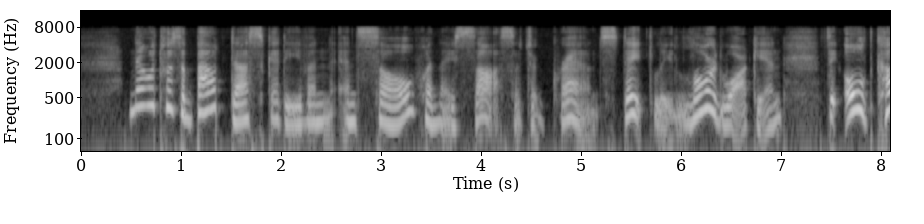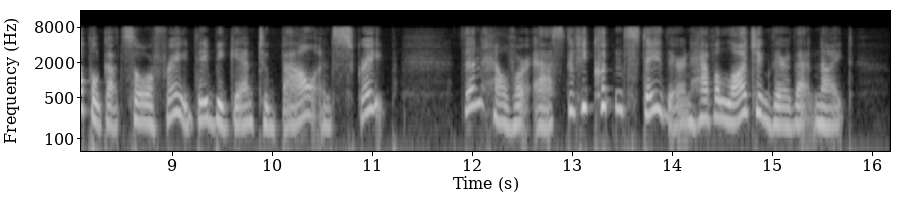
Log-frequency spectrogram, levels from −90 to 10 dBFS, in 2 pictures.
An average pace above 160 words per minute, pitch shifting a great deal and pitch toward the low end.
No: average, 170 wpm; wide, 8.0 semitones; high, 215 Hz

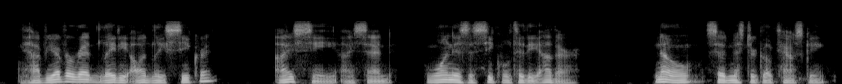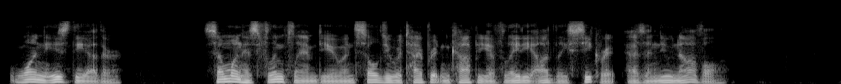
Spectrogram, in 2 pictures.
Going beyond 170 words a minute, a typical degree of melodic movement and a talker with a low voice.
No: average, 165 wpm; average, 4.5 semitones; very low, 90 Hz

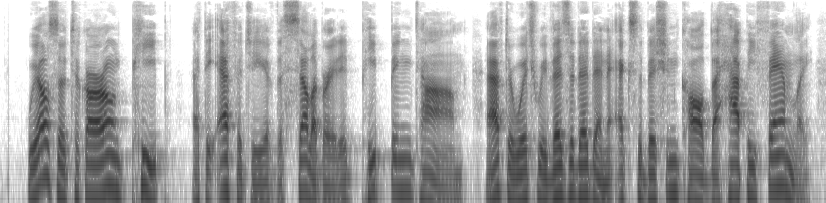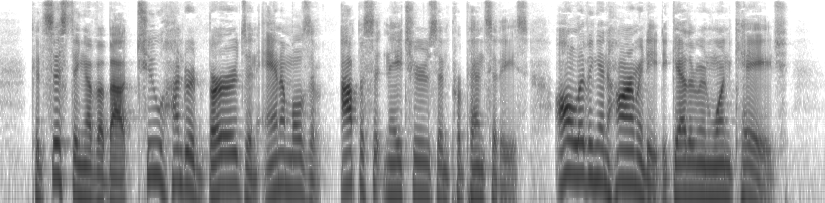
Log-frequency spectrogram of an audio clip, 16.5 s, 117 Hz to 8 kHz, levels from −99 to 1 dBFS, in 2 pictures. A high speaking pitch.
No: low, 130 Hz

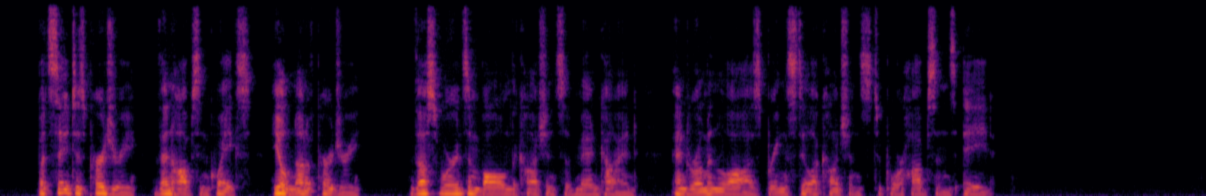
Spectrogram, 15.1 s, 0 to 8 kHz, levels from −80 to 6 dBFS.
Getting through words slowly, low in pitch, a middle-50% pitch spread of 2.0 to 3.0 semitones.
Yes: slow, 115 wpm; low, 105 Hz; narrow, 2.6 semitones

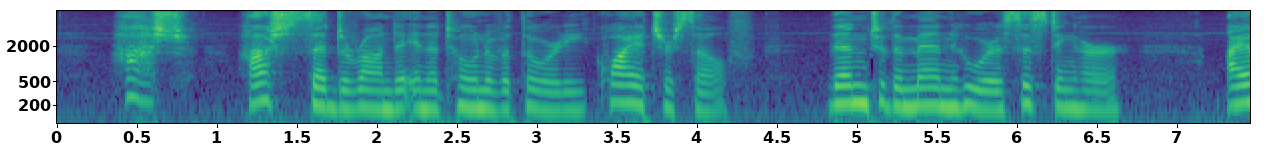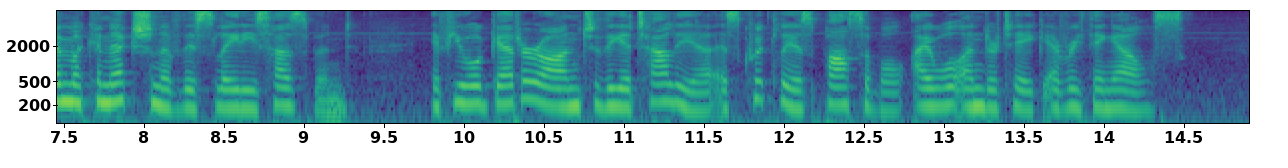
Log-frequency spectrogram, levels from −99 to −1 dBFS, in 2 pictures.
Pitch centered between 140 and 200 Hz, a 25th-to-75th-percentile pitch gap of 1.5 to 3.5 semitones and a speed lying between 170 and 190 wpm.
Yes: high, 190 Hz; average, 3.0 semitones; average, 180 wpm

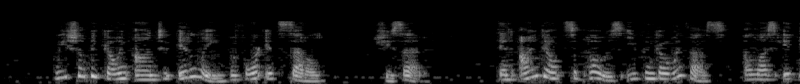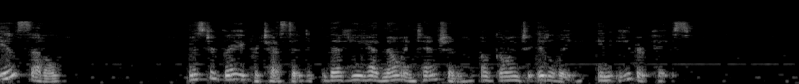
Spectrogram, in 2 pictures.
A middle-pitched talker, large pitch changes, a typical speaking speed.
No: high, 225 Hz; wide, 7.6 semitones; average, 150 wpm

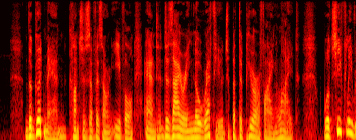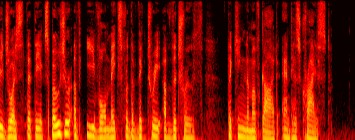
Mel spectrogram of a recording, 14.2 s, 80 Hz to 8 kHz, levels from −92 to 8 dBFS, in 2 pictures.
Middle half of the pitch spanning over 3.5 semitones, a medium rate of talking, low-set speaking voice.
Yes: average, 4.1 semitones; average, 160 wpm; low, 120 Hz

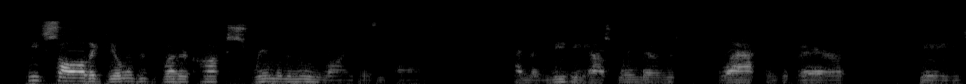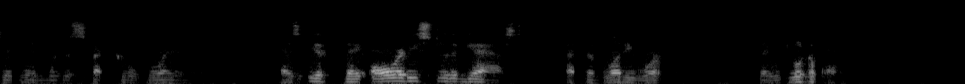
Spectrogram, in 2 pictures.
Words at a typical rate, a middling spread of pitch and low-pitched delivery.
No: slow, 125 wpm; average, 4.4 semitones; low, 110 Hz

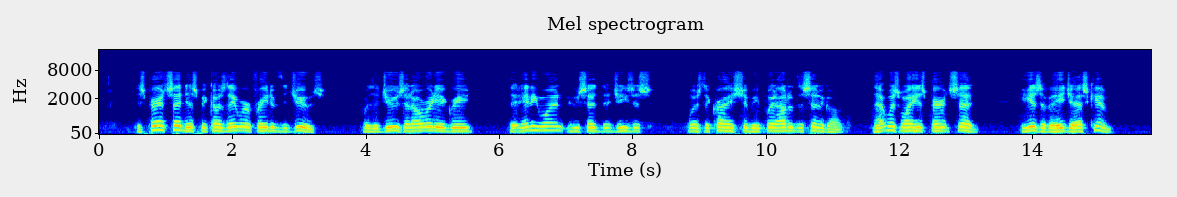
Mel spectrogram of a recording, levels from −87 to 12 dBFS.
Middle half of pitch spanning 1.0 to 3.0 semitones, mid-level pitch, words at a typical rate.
Yes: narrow, 2.6 semitones; medium, 160 Hz; average, 175 wpm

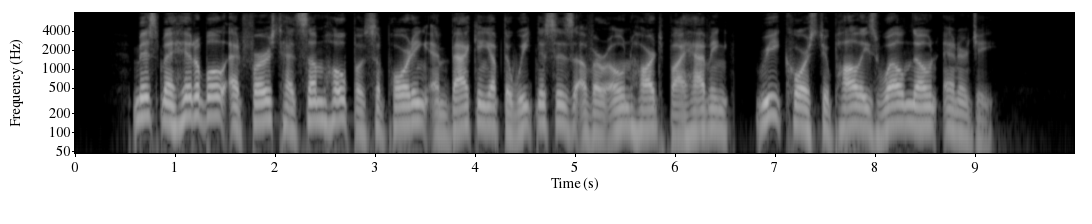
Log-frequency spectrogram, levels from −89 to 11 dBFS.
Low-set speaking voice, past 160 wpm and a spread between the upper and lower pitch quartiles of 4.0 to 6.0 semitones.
No: low, 125 Hz; average, 155 wpm; average, 4.5 semitones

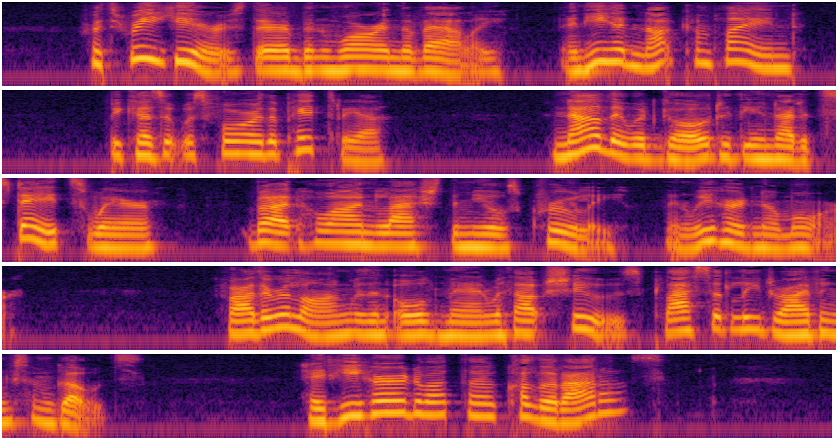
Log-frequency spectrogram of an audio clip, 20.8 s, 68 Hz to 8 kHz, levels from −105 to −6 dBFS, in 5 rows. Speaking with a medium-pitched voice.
Yes: medium, 180 Hz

